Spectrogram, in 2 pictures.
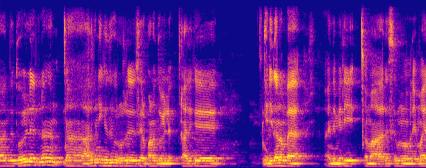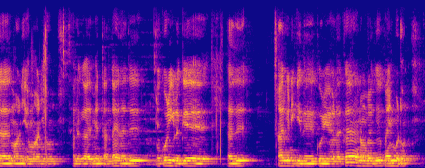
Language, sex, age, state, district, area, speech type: Tamil, male, 18-30, Tamil Nadu, Perambalur, rural, spontaneous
